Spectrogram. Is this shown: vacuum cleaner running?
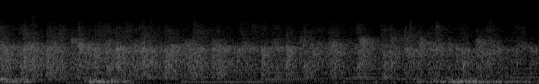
no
